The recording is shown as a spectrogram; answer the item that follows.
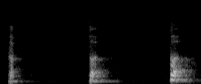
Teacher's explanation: So complete closure and sudden release. Complete closure, sudden release. So that's why this sound is known as stop. · You try to release the air, then it is blocked. It is blocked by your lips. Air is not released. Air will only release when you pronounce the sound p, p, then it is released.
